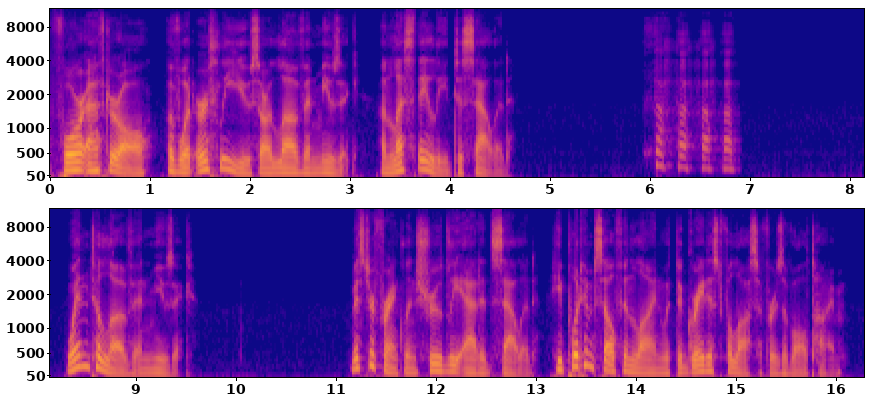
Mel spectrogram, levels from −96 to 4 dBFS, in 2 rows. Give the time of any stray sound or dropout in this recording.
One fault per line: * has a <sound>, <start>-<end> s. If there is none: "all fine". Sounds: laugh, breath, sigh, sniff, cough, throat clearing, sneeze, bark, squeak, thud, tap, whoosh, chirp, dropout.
* has a laugh, 5.9-6.9 s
